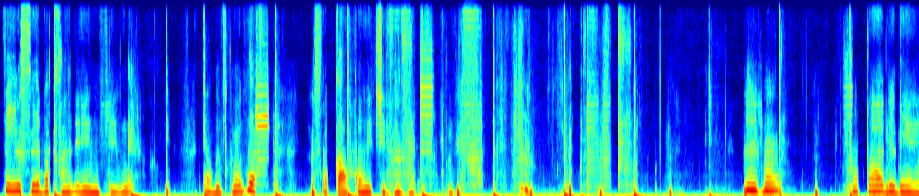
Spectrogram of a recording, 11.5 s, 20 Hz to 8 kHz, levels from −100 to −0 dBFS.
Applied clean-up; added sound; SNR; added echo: neural diffusion model UNIVERSE++.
